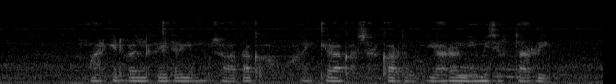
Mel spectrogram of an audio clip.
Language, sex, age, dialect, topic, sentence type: Kannada, male, 25-30, Dharwad Kannada, agriculture, question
